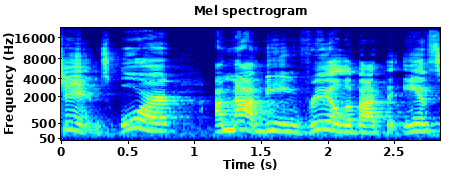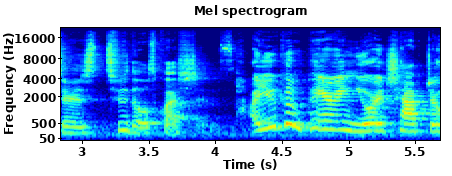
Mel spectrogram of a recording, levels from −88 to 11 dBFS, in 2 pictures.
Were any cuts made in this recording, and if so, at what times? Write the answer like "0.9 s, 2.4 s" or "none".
4.0 s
